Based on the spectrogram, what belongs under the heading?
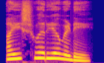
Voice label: "ಐಶ್ವರ್ಯವಡೆ", Kannada

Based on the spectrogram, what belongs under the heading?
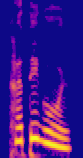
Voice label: "ಗತಿಗೊಳ್", kannada

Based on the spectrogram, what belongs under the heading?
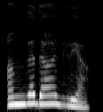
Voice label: "ಅಂಗದಾಢ್ರ್ಯ", Kannada

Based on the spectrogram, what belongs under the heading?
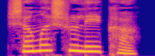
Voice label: "ಶ್ಮಶ್ರುಲೇಖ", Kannada

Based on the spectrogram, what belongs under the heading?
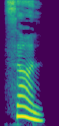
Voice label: "ಸಾಲ್", kannada

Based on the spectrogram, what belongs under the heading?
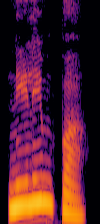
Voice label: "ನಿಳಿಂಪ", kannada

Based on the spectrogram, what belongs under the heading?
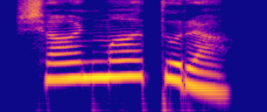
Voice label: "ಷಾಣ್ಮಾತುರ", Kannada

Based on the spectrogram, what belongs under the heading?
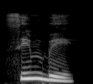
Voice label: "ಸಿಂಬೆ", Kannada

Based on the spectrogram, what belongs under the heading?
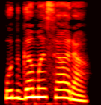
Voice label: "ಉದ್ಗಮಸಾರ", Kannada

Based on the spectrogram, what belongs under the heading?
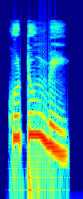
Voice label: "ಗೋಡುಂಬ", Kannada

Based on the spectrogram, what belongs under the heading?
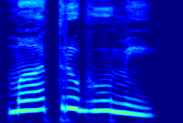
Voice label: "ಮಾತೃಭೂಮಿ", Kannada

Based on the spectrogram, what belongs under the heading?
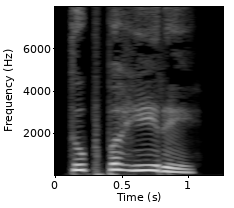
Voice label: "ತಾಪಹರ", Kannada

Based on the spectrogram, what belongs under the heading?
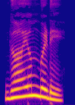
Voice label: "ಗಾಯಂಬಡೆ", Kannada

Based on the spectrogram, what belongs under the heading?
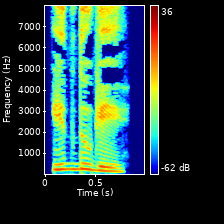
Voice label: "ಇದ್ದುಗೆ", kannada

